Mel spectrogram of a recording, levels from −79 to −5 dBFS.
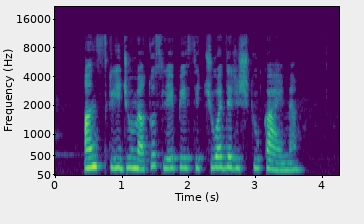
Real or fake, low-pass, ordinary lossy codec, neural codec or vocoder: real; 10.8 kHz; MP3, 48 kbps; none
